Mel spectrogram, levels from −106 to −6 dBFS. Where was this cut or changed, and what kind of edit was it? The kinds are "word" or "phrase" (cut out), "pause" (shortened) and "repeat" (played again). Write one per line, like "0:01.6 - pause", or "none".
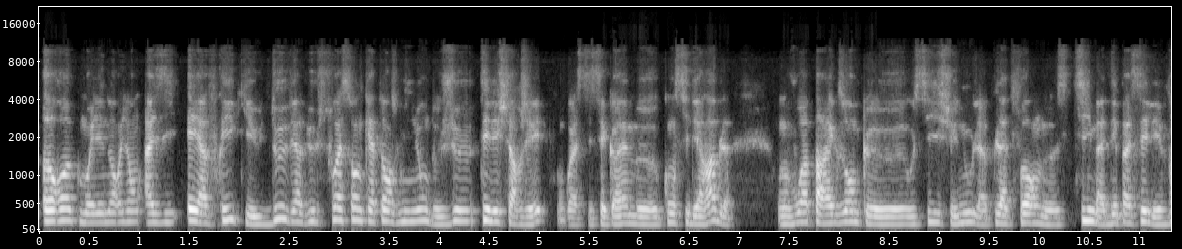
0:05.1 - pause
